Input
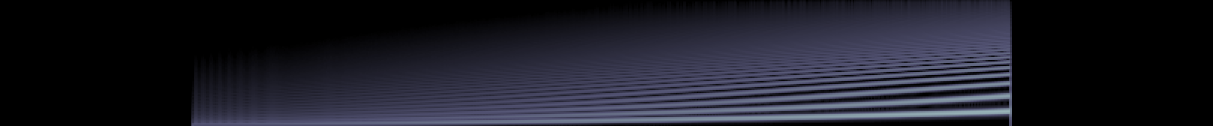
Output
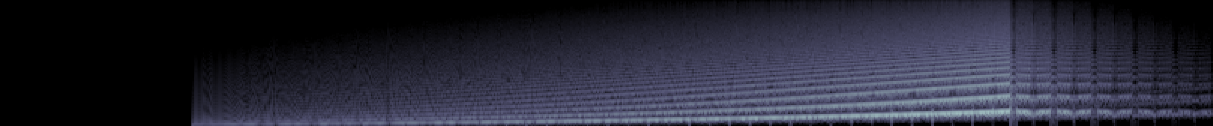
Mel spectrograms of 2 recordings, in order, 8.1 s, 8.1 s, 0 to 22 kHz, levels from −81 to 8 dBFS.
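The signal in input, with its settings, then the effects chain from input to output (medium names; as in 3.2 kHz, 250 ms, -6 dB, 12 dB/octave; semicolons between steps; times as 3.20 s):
gliding synth tone saw, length 5.45 s, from 78.5 Hz, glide +31.5 st, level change +29 dB, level -15.5 dB
backward echo that repeats 135 ms, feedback 74%, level -8 dB; echo from a far wall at 300 m, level -26 dB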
